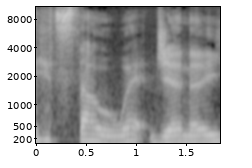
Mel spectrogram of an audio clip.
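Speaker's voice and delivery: very slow character voice, every word drawn out. Joking about what one says during sex: Forrest Gump voice. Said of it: "That was Forrest Gump".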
